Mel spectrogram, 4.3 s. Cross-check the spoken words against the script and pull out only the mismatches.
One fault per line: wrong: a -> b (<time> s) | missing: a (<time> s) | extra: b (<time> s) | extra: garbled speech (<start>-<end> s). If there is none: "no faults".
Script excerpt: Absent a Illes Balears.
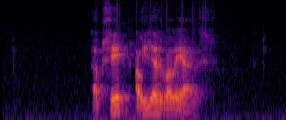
no faults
